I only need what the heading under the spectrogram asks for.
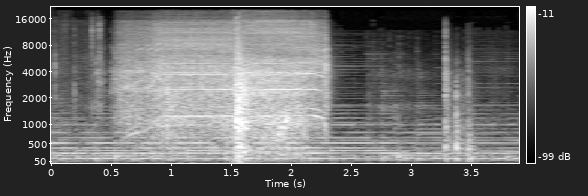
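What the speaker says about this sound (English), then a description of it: "Now let's drill some holes in it." A power drill bores a hole through a piece of wood for a flag pole, a whining grind lasting about two seconds before winding down, followed by a couple of light knocks.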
